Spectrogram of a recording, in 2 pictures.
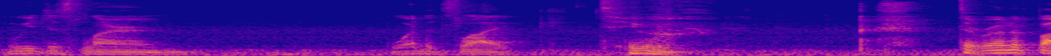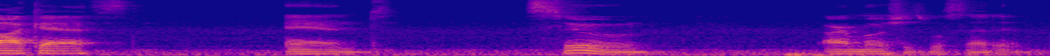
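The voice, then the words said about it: Dramatic true crime narrator voice. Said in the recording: “Why are you doing the true crime voice?”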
